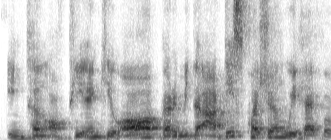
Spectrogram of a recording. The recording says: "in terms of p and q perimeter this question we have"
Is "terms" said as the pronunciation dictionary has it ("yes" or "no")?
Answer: no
